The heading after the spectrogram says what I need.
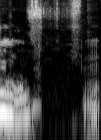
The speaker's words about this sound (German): Gesundheit.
